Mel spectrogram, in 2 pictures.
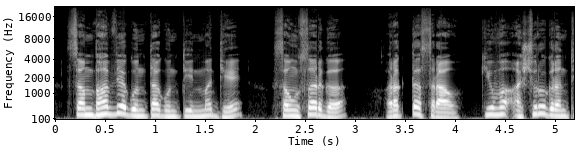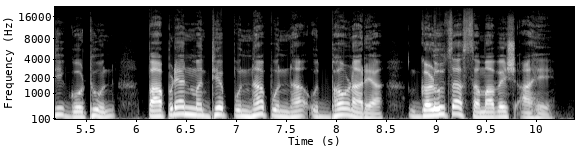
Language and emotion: Marathi, neutral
